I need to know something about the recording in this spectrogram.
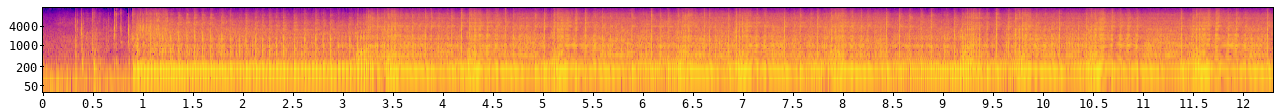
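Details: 2003 Kawasaki KX60 two-stroke on 40:1 premix, choke off: small buzzing engine with repeated throttle blips that sag and stumble instead of picking up cleanly; it bogs off choke, cause unclear.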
